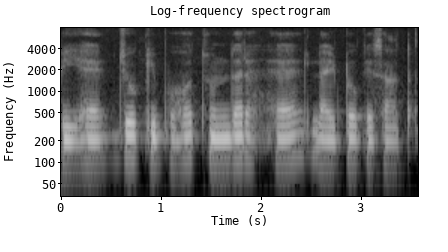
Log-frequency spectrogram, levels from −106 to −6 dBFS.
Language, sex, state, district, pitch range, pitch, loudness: Hindi, male, Uttar Pradesh, Ghazipur, 105-115 Hz, 110 Hz, -41 LUFS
